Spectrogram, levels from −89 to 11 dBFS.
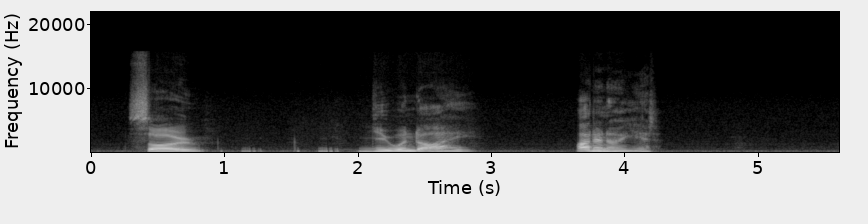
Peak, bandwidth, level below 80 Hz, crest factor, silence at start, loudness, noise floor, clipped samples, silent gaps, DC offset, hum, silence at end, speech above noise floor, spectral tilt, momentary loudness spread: -6 dBFS; 12 kHz; -66 dBFS; 18 dB; 0.3 s; -21 LUFS; -60 dBFS; under 0.1%; none; under 0.1%; none; 1.4 s; 40 dB; -6 dB/octave; 19 LU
